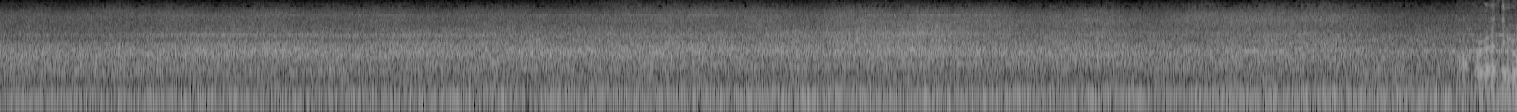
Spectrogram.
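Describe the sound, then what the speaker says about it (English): A Pegasus airliner on its takeoff roll at Manchester Airport, a steady, loud jet engine roar building across the runway with a broad rushing hiss, and a voice speaking over it. "Pegasus on the departure roll now."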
